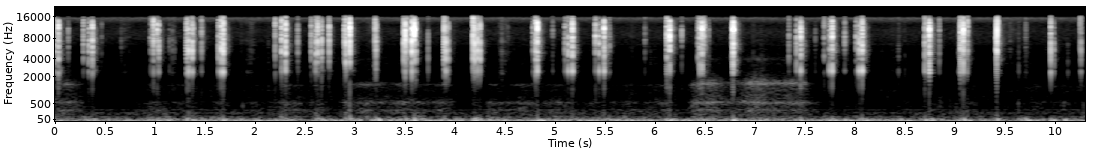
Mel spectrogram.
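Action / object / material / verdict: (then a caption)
tap / acrylic false nails / acrylic / none. Long pink acrylic false nails click and tap their tips together, with the hands held near the face and no other object touched. A quick, uneven run of sharp, bright clicks with almost no ring sits over a faint low background hum, and a soft rubbing scrape briefly swells between the taps.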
